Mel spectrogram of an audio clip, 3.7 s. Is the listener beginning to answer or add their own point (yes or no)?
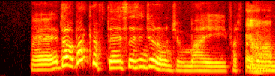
no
